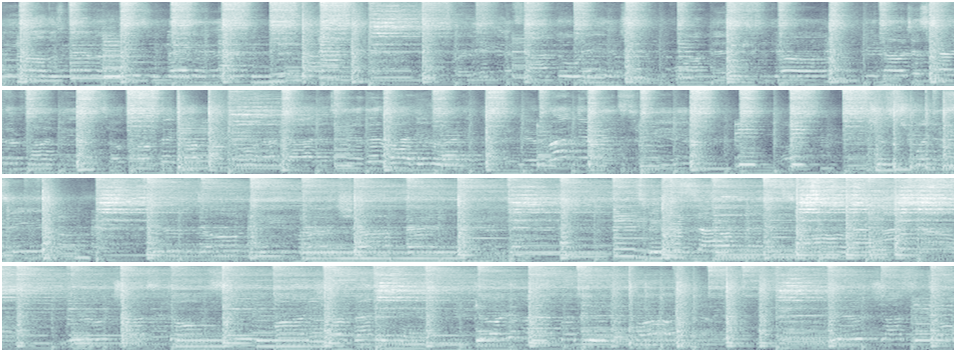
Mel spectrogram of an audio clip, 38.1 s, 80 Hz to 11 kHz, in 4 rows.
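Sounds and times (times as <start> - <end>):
live band playing a groove: 0.0 - 38.0
drum strokes: 10.4 - 38.0.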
